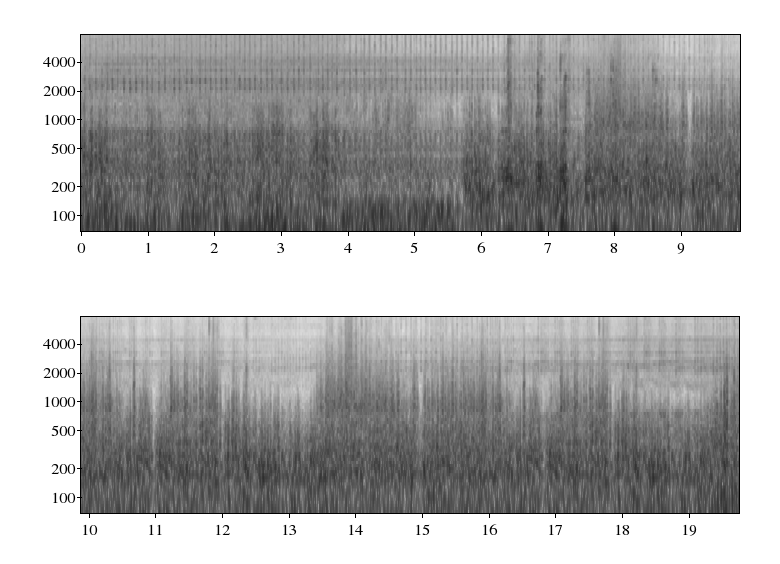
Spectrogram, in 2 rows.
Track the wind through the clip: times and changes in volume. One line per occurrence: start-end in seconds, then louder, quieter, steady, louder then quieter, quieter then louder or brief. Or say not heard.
0.0-19.7 steady.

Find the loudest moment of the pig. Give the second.
7 s.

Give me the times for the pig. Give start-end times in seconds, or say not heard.
6.3-8.7.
